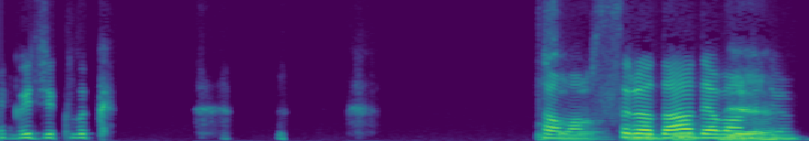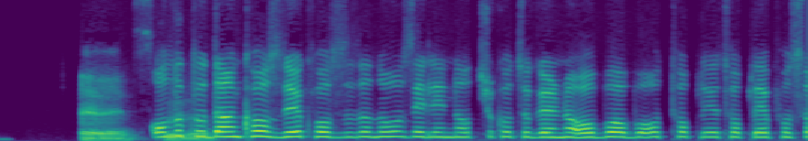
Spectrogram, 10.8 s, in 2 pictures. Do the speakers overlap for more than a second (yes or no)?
yes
